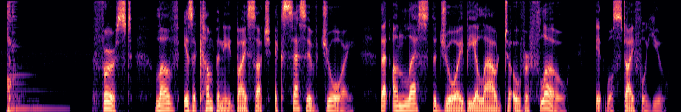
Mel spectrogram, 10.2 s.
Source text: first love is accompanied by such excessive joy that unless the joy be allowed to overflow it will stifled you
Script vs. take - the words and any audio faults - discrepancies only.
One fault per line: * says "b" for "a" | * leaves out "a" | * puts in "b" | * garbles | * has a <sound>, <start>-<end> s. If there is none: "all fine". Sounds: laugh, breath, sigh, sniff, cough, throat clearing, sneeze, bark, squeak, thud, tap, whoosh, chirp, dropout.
* has a thud, 0.1-1.1 s
* says "stifle" for "stifled"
